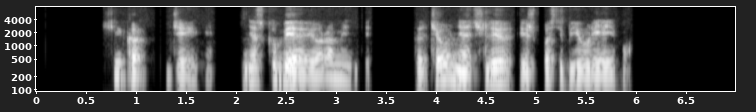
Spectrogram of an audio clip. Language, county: Lithuanian, Alytus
